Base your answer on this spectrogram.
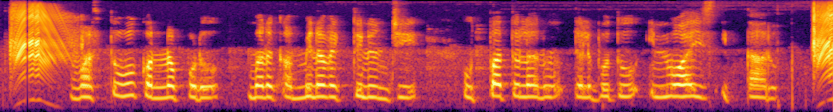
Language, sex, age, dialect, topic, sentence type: Telugu, female, 46-50, Central/Coastal, banking, statement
